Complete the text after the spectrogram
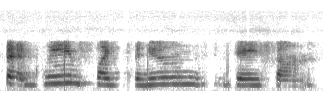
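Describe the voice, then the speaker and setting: A woman's voice: high-pitched, fairly even intonation, very slow. A woman playing a dreamy, gushing, spoiled young stepsister in a children's play reading. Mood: swooning. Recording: thin phone-like sound.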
